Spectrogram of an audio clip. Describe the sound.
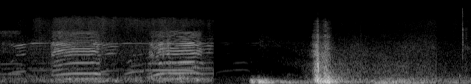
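A single deep blast of a controlled explosion of a Spanish Civil War artillery shell in the sea off a beach in Denia, Spain, with a sharp crack followed by a long low rumble that rolls on. Loud, high-pitched calling voices come just before it.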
